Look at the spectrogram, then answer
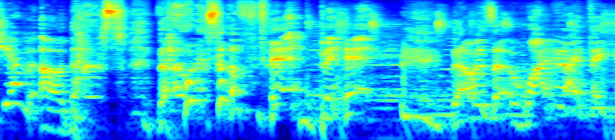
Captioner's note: laughing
